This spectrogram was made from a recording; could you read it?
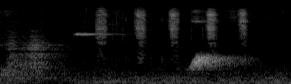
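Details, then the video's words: Pet cockatoo imitating the sound of Windex spraying on request. A brief whistle is followed by five short, hissy, spray-like bursts about a third of a second apart, with a person's speech at the start. "Funny Cockatoo Makes The sound Of Windex Spraying"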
